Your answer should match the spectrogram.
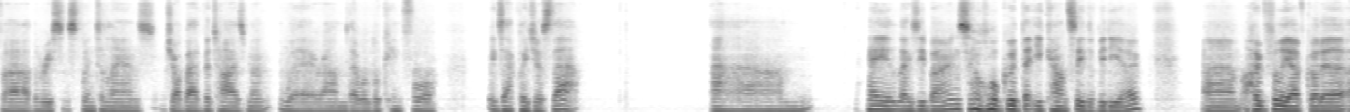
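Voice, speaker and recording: Man, game streamer, casual rambling chat, mid-pitched voice, reads out viewer questions. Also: no room sound. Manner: rambling, chatty, many ums and restarts.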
